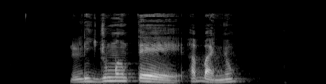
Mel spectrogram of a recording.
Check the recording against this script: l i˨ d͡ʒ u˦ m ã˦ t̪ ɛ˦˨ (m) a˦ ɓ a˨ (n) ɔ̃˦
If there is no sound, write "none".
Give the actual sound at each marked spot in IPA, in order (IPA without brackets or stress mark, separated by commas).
none, ɲ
